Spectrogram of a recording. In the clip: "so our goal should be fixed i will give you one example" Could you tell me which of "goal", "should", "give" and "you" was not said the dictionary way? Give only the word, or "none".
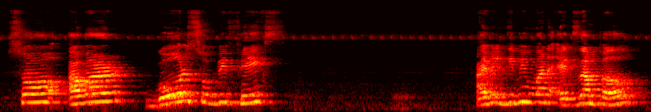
should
